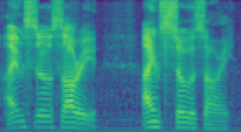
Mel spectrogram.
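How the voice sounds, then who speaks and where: A man's voice: medium pitch, a little slow, fairly bright tone, clear, resonant tone, no room sound. A young man hosting a late-night live stream, chatting casually, rambling, greeting his chat by name and laughing often.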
